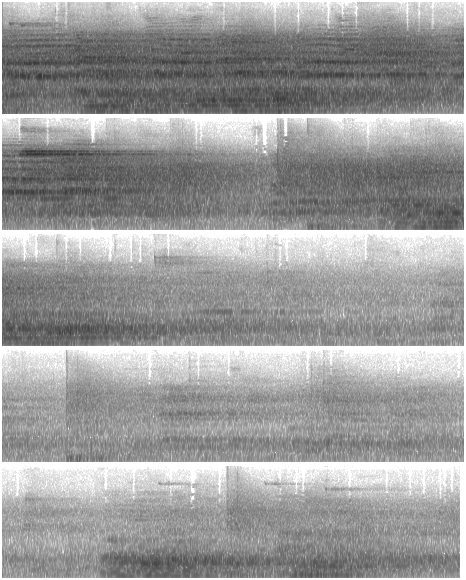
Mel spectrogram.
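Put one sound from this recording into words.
A crowd of spectators murmurs in a large echoing hall.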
